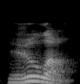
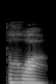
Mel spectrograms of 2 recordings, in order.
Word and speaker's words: roi: A stands for Rua, Rua, which means king. Now here OI stands for Ua, Ua. You all know that the OI sound, if OI are together, it is pronounced as Ua.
